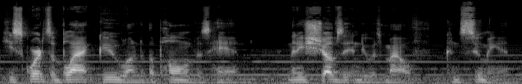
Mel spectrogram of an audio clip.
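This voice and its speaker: Low-voiced man narrating over music. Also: steady tone, brisk. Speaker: narrator, writer and director. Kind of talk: scripted audio drama narration.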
